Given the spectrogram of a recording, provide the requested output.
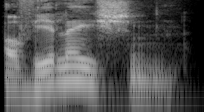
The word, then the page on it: ovulation: British English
